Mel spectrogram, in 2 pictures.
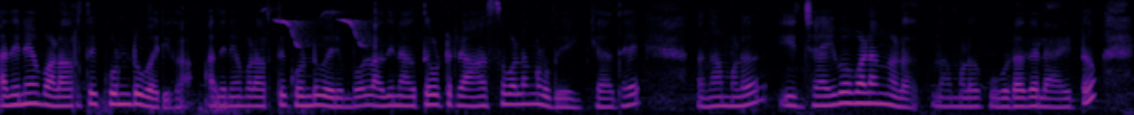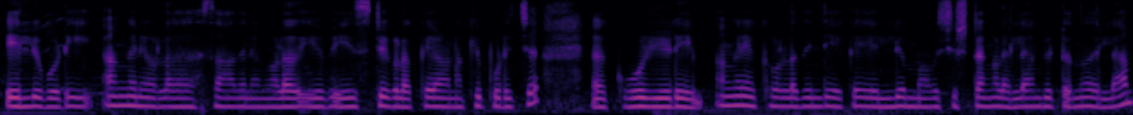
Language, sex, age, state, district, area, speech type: Malayalam, female, 30-45, Kerala, Idukki, rural, spontaneous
